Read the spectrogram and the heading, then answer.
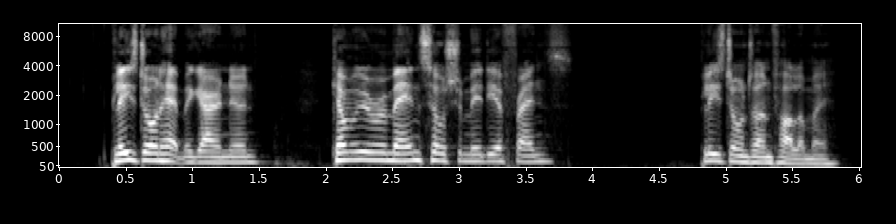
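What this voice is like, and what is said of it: Usual voice. Nothing is said of it.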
